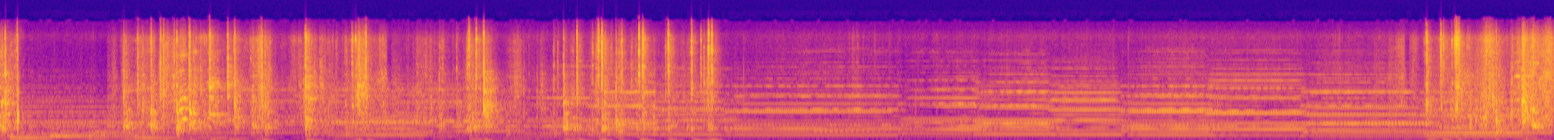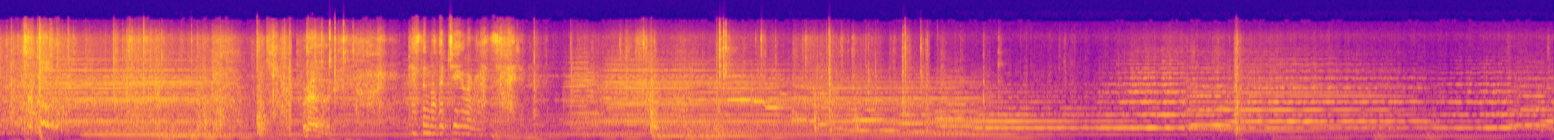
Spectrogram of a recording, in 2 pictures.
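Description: Orchestral film score with brass, carrying dramatic held and stepping notes, over the thuds and knocks of a scuffle that come thickly in the first several seconds and again around the middle.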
